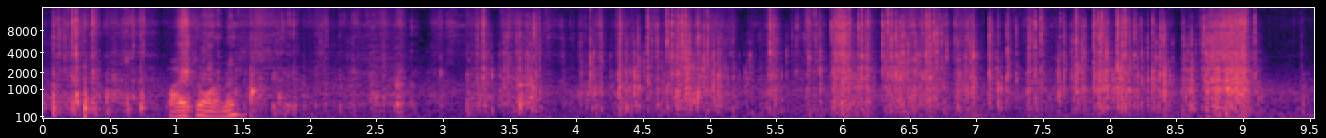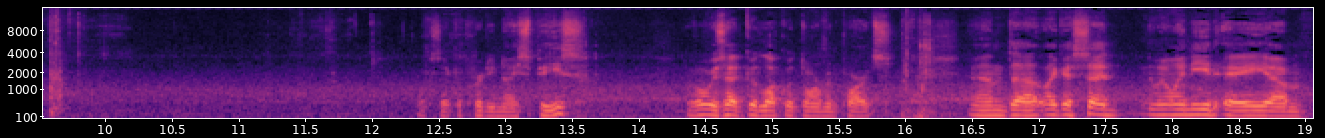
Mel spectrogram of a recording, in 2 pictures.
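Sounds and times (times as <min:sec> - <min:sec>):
plastic bag crinkling: 0:00.0 - 0:09.9
faint room hum: 0:00.0 - 0:19.0.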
